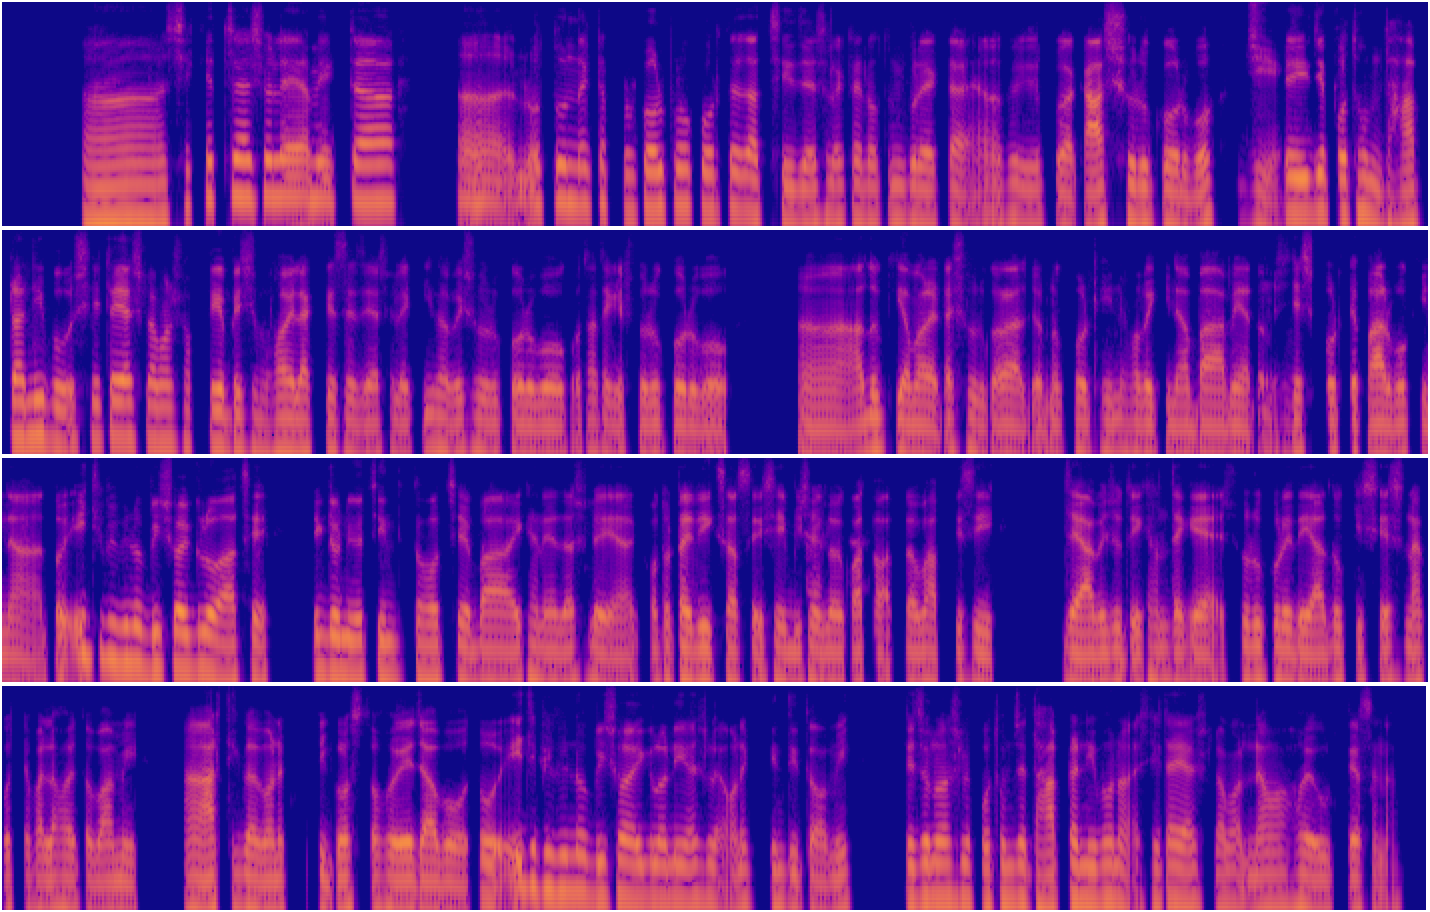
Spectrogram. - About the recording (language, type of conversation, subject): Bengali, advice, নতুন প্রকল্পের প্রথম ধাপ নিতে কি আপনার ভয় লাগে?
- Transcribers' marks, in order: other noise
